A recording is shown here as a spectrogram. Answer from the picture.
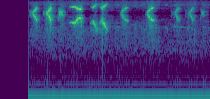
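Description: Small birds chirping: a quick run of short, high chirps, several a second, starting a moment in over a faint hiss.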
